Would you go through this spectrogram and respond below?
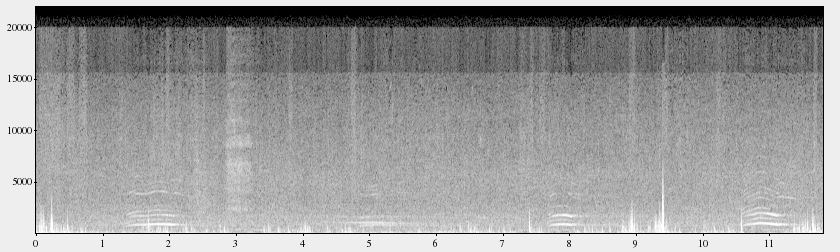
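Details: A cat making noises like a child: drawn-out, wavering tonal cries, some rising then falling, repeated about four times over twelve seconds, with heavy wind buffeting, low rumble and clicking sounds between them.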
